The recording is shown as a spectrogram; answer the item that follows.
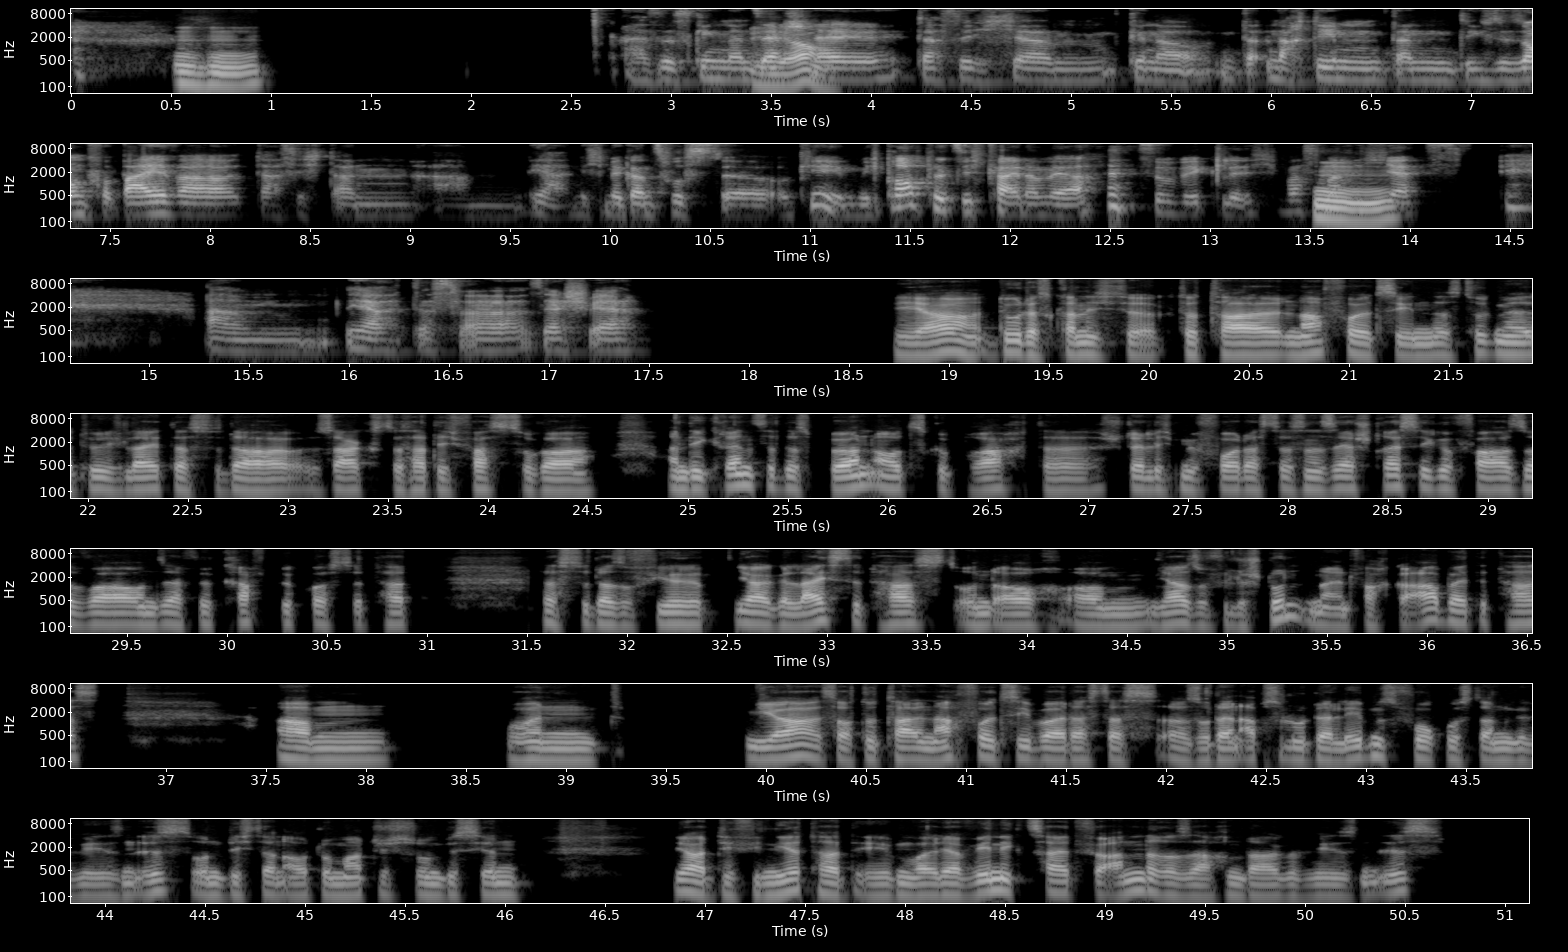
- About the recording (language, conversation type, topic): German, advice, Wie kann ich mich außerhalb meines Jobs definieren, ohne ständig nur an die Arbeit zu denken?
- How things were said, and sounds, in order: chuckle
